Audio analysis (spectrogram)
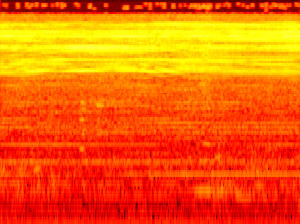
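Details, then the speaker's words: Lighting switch bank magnetic contactor: constant loud electrical buzz, steady low hum with harsh fizz; owner suspects rust on the movable iron core or a loose spring/coil; cause unconfirmed. "So kaya siguro maingay ito guys dahil yung kanyang tinatawag na movable iron core, baka may kalawang na guys, o baka yung kanyang spring, yung tinatawag na electromagnetic coil, baka maluwag na rin siguro."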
